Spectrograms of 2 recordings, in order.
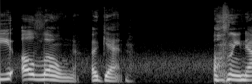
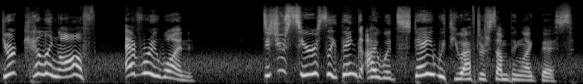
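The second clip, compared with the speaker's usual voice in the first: heated outburst; 13 semitones higher than usual. Acted. Heated quarrel with the horseman.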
